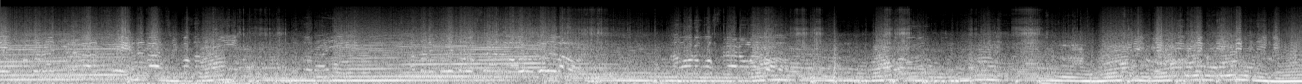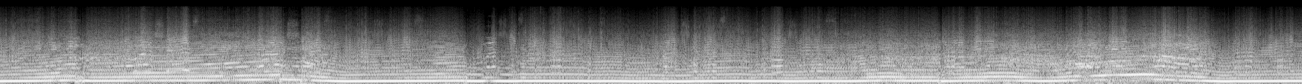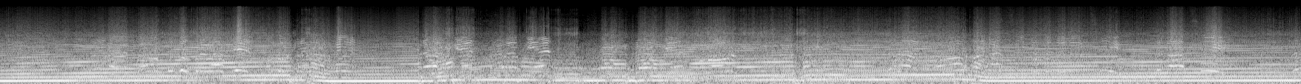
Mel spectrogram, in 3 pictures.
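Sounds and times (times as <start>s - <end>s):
car engine revving high: 0.0s - 39.0s.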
